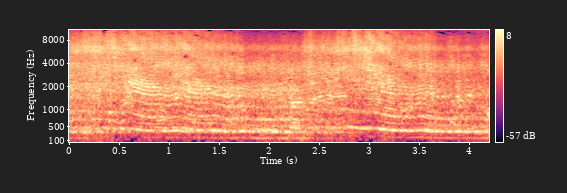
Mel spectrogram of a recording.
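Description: Superbike racing motorcycles passing on the circuit at speed. Two passes are heard, about half a second in and again from about two seconds in, each engine note dropping in pitch as the bike goes by.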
